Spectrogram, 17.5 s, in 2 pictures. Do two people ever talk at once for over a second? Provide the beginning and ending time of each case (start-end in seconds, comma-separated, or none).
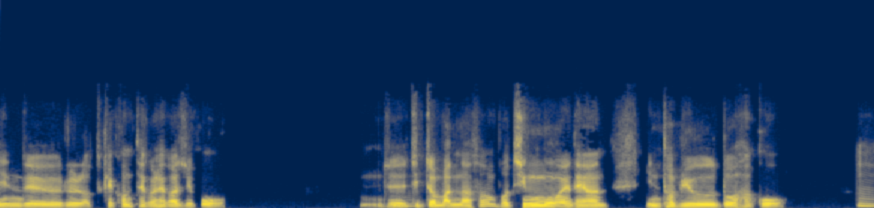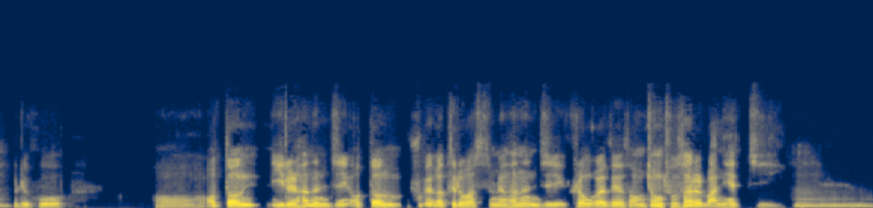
none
